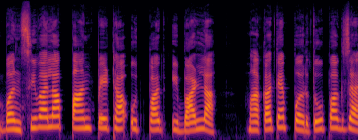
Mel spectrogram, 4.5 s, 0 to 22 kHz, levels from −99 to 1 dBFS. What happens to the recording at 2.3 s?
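A drift correction step is under way at 2.3 s, part of a span running from 1.46 to 2.37 s, starting right after "बन्सीवाला पान". The playback rate drops by about 6.2% in one jump, so the speech slows and its pitch falls about 111 cents, slightly more than a semitone, before snapping back at 2.37 s. This is likely clock-matching software abruptly slowing playback to let its buffer refill.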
